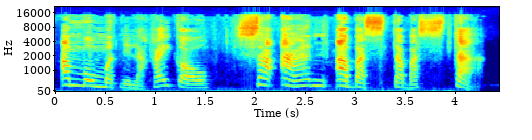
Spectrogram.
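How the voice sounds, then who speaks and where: An Ilocano woman acting a nosy, talkative wife in a comedy drama. Her voice is bright and fairly high, with lots of swing in the pitch. The sound is close and dry. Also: expressive, slow pace, dry recording. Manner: chatty, nosy and teasing. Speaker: gossiping wife and mother.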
